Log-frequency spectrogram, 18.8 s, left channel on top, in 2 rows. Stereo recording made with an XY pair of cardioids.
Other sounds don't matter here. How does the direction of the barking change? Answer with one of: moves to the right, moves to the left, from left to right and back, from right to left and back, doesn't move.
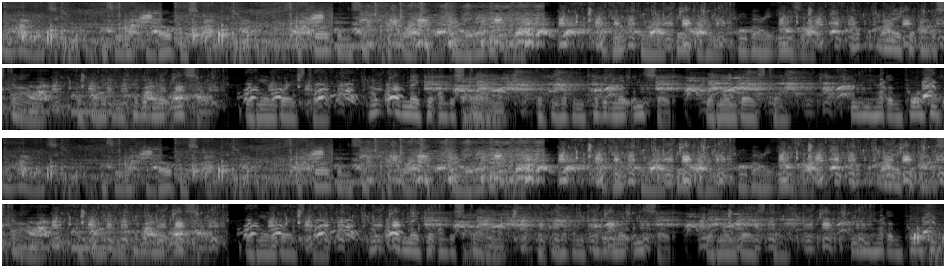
from left to right and back.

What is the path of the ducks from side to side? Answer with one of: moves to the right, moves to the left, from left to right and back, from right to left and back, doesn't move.
moves to the right.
